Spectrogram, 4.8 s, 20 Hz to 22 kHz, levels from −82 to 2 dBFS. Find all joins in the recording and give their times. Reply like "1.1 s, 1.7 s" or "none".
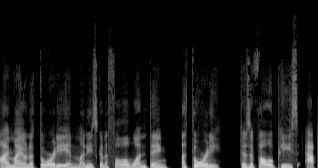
2.6 s, 3.5 s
